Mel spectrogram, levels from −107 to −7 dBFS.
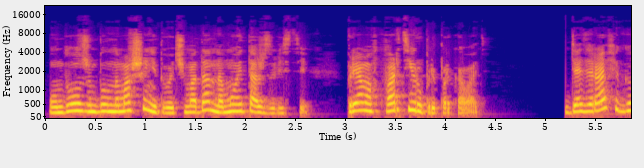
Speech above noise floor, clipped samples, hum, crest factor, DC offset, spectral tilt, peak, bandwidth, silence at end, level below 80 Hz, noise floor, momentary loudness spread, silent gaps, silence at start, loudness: over 77 dB; under 0.1%; none; 12 dB; under 0.1%; -6 dB/octave; -2 dBFS; 8.8 kHz; 0 s; -50 dBFS; under -90 dBFS; 13 LU; 5.02-5.18 s; 0.05 s; -14 LUFS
